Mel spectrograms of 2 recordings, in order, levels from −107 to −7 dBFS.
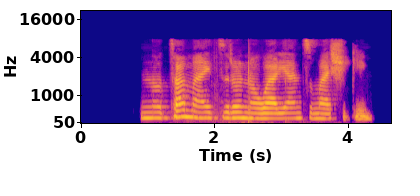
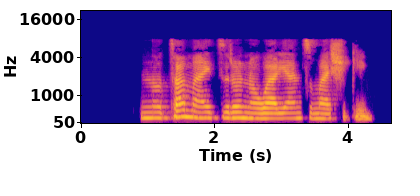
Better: second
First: noise reduction (neural separator model SepFormer DNS4)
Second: none

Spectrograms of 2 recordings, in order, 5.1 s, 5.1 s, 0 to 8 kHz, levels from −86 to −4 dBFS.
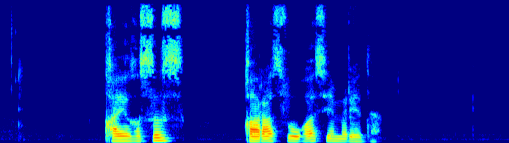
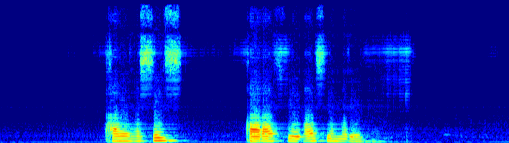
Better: first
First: none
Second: noise reduction (neural separator model SepFormer DNS4)

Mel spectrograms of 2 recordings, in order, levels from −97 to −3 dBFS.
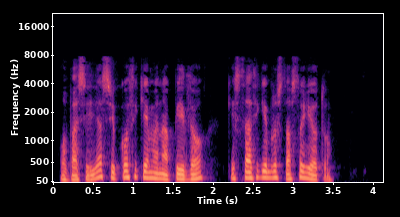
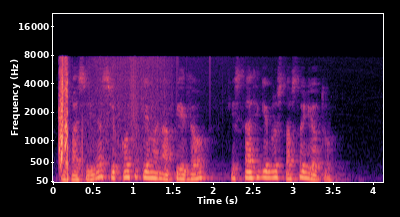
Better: first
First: none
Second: background sound (Fire); 5 dB below the speech // room echo; dies away in 0.3 s

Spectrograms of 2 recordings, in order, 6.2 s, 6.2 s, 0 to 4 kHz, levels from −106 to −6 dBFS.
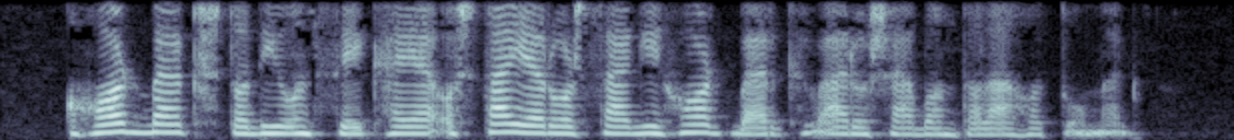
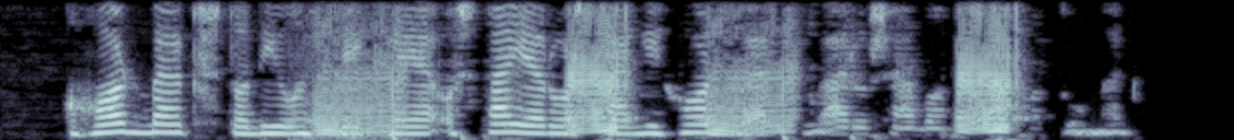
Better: first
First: none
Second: noise reduction (classical method Wiener filter)

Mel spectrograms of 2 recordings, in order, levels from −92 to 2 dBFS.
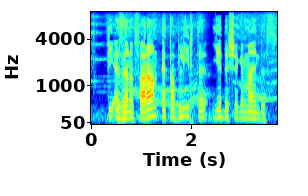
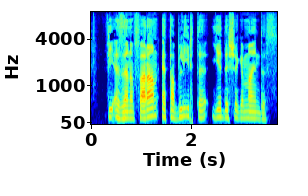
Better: second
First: background sound (Drill); 17 dB below the speech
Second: none

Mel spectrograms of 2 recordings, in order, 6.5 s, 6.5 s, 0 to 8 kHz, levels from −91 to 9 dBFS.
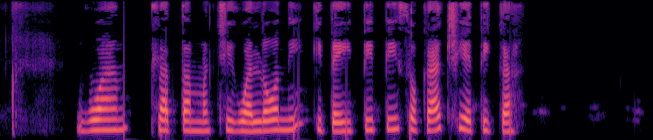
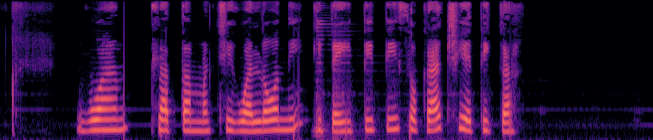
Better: first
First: none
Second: noise reduction (neural separator model SepFormer DNS4)

